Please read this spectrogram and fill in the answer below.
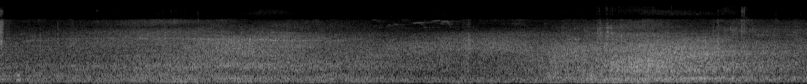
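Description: Road traffic: cars passing by on the street, one rising and fading about two to three seconds in and a louder one near the end.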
